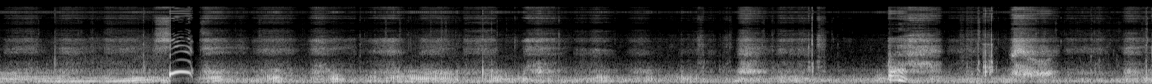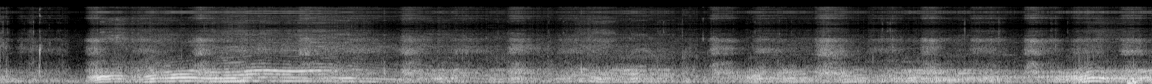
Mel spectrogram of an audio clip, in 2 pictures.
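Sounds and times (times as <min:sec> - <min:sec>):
dirt bike engine revving: 0:00.0 - 0:05.4, 0:11.4 - 0:23.0.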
